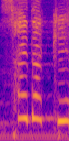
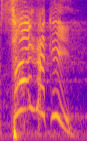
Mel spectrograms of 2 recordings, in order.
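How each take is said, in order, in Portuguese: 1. O comando soa fraco e tímido. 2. O comando soa firme e autoritário. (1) "a gente não pode falar assim" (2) "É assim que a gente luta com a autoridade"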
